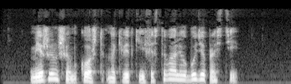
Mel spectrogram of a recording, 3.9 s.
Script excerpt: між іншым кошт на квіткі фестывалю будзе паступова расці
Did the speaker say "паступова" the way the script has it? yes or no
no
